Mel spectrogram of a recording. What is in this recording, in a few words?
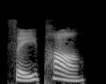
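"肥胖", Mandarin Chinese; hsk; chinese-flashcards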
